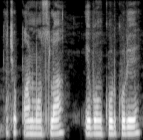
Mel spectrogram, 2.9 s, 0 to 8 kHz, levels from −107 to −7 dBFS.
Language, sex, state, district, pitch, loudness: Bengali, male, West Bengal, Paschim Medinipur, 145 Hz, -17 LUFS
